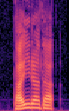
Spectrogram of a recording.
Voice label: female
